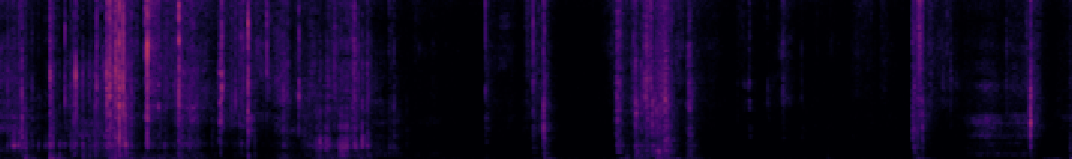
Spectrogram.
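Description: Foil booster-pack wrappers crinkling and rustling as they are handled: dense, irregular crackles for the first couple of seconds, then only a few scattered crinkles.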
